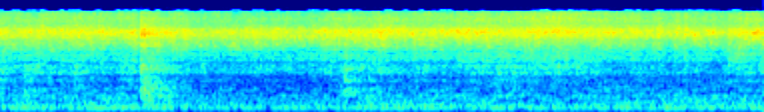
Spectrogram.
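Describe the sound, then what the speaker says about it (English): Rockfish fillets sizzle steadily in a pan of butter and oil, a close, continuous frying hiss with a couple of faint clinks. "I can see my butter starting to caramelize in the oil. Pan frying the fish very well."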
